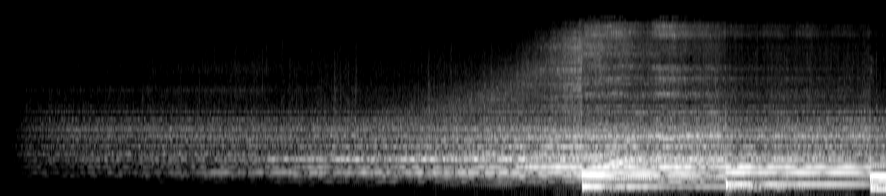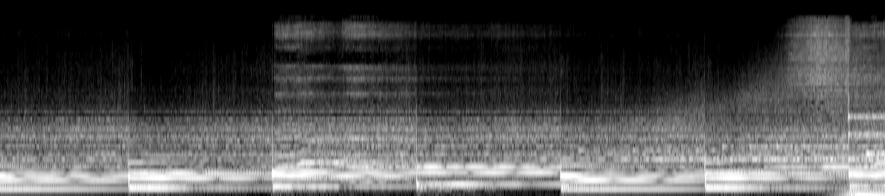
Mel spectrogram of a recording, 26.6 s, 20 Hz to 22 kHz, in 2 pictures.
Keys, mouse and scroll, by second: 0.8 click, 1.3 click, 1.6 click, 1.9 click, 2.0 ctrl+middle click, 2.1 middle click, 2.3 click, 3.8 click, 4.7 click, 5.4 click, 5.8 click, 6.6 middle click, 7.1 middle click, 7.3 click, 7.9 click, 8.0 click, 8.7 click, 9.0 click, 9.3 click, 9.7 click, 10.1 click, 10.8 click, 12.1 shift+middle click, 12.9 middle click, 15.2 shift+click, 16.1 click, 16.4 click, 17.8 KP_Decimal, 19.4 click, 20.4 shift+middle click, 20.7 shift+s, 20.8 click, 21.6 click, 21.6 s, 21.7 alt+d, 21.9 shift+middle click, 22.2 middle click, 22.4 shift+s, 22.6 click, 23.8 click, 24.4 click, 25.5 click.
